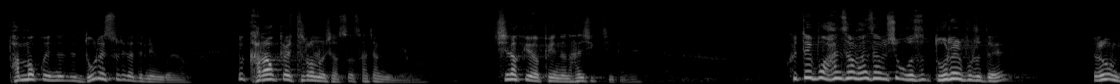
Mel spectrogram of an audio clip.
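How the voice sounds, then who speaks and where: A man preaching a live Sunday sermon as pastor, animated and acting out quoted voices. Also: fairly high pitch. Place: church sanctuary. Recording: live sermon in a large reverberant sanctuary.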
